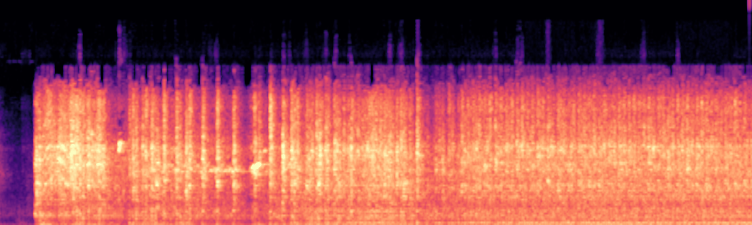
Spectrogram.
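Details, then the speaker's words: VW single cab ute flat-four after fitting a Vintage Speed stainless steel exhaust: brief crank, then a steady, even, fairly quiet idle with a smooth low rumble. Noticeably quieter than before, and it sounds healthy. "so good unreal there you go so that's the sound of the vintage speed exhaust that sounds nice"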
